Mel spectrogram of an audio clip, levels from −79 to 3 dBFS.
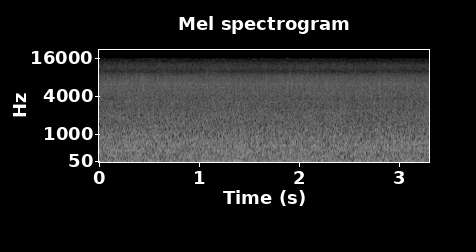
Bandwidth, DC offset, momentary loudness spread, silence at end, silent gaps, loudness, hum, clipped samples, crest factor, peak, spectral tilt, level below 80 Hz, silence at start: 16 kHz; under 0.1%; 1 LU; 0 s; none; -28 LUFS; none; under 0.1%; 14 dB; -16 dBFS; -2 dB/octave; -40 dBFS; 0 s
